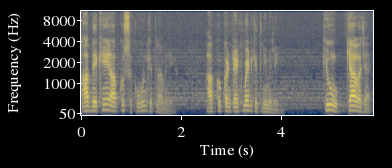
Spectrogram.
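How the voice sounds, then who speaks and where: A man giving an earnest motivational religious talk, mixing English phrases into his speech and slowing down to recite phrases. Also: mid-range voice, lively intonation, a little mellow, faint music behind. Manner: earnest, mixes English phrases into Hindi-Urdu, slows to recite phrases. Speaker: Islamic speaker.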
